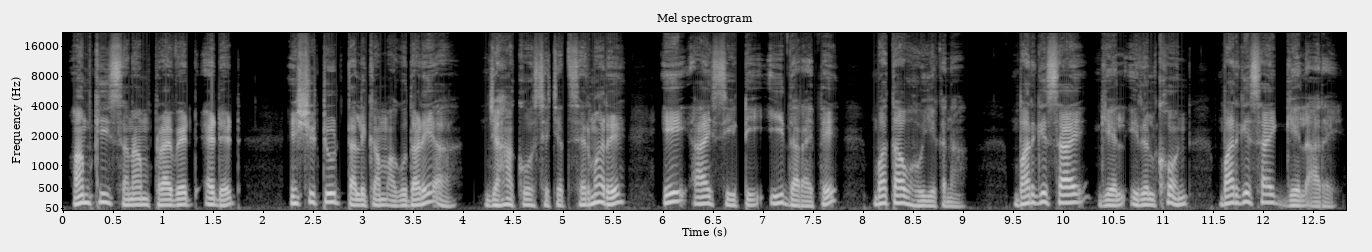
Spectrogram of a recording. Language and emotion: Santali, neutral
